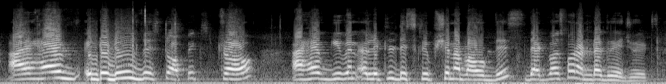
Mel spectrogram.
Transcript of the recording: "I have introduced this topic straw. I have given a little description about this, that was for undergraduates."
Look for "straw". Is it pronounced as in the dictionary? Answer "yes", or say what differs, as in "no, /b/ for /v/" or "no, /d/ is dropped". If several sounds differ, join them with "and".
yes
